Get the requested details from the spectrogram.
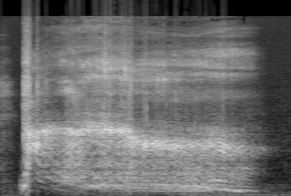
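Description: A huge bear lets out one long, loud, rough growl that starts abruptly and rumbles on for about three seconds before trailing off, with no voices.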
